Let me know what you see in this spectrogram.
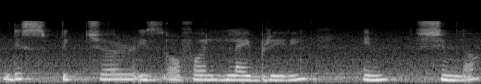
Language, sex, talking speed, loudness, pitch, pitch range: English, female, 100 wpm, -14 LUFS, 215 Hz, 205-235 Hz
